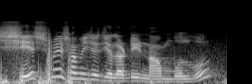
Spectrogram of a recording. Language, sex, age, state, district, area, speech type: Bengali, male, 45-60, West Bengal, Purulia, urban, spontaneous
